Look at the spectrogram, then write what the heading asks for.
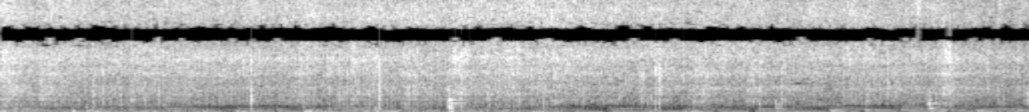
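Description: Boneless chicken pieces with dried red chillies frying in oil in a pan, a steady sizzling hiss, while a wooden spatula stirs them with small scrapes and taps against the pan.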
